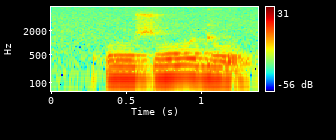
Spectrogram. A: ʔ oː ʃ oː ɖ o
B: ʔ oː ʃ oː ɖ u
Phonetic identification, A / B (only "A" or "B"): A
